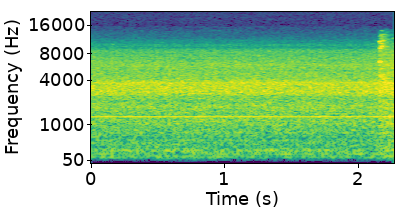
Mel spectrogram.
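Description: Faint room tone: a steady low hiss with a thin, steady high tone running under it.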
